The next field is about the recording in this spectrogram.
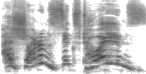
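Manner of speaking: squeezed from throat, very slow. Trying the movie line after being told it needs a throat trick: throaty Loomis impression. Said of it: "you got to do like this thing with your throat".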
